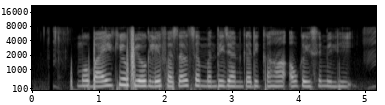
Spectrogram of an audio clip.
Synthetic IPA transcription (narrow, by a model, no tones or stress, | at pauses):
moːbaːɪlkeʊpjoːɡlefɐsəlsɐ̃mbə̃nd̪ʱid͡ʒaːnkaːɾikɐɦãʔɐ̃kɐisemɪliː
